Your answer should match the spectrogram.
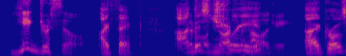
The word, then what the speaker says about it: Yggdrasil: Yggdrasil. Yggdrasil. I think. This tree grows among the... The way I've learned Norse is just never pronounce the Y.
